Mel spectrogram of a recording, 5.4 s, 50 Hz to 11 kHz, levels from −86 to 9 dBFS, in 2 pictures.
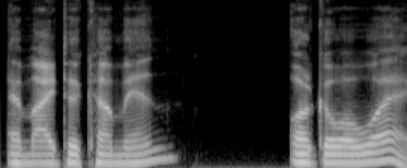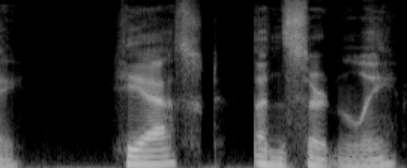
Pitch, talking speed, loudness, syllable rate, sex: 115 Hz, 120 wpm, -20 LUFS, 4.2 syllables/s, male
